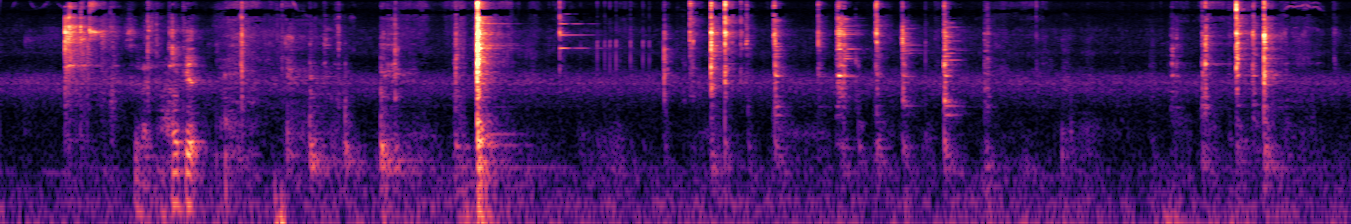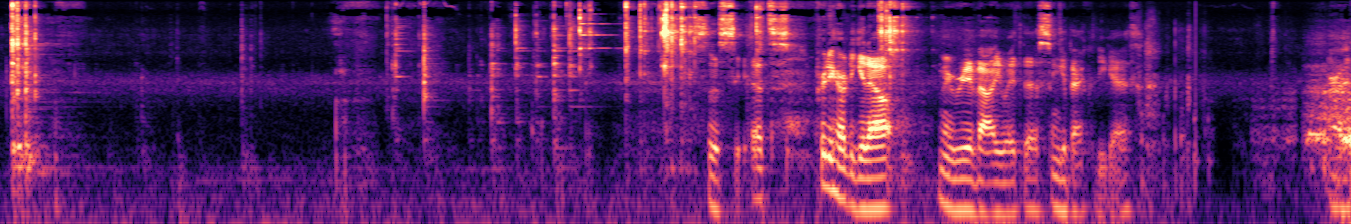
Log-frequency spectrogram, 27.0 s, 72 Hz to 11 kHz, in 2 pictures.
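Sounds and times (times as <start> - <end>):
metallic clicks of pliers and hook tool: 5.6 - 10.0.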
